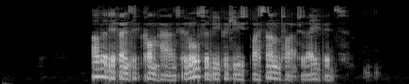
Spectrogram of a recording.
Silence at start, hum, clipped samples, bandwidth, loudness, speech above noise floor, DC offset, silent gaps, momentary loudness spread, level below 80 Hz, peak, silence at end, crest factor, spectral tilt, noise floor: 0.9 s; none; under 0.1%; 16.5 kHz; -18 LUFS; 43 dB; under 0.1%; none; 8 LU; -62 dBFS; -2 dBFS; 0.65 s; 20 dB; -2 dB/octave; -63 dBFS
